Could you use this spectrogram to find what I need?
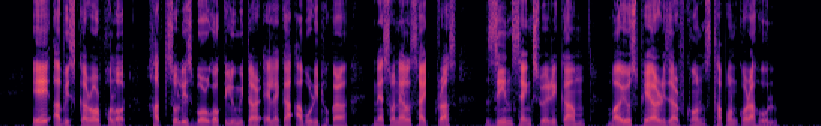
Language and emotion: Assamese, neutral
